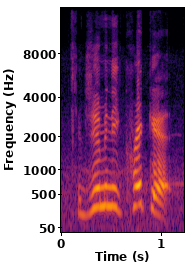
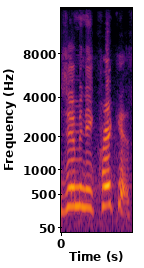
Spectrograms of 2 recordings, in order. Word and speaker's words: Jiminy Cricket: We are the um Jiminy Cricut, right? We're in Disney. We're the Jiminy Cricket sitting on the shoulder of the of their Pinocchio.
